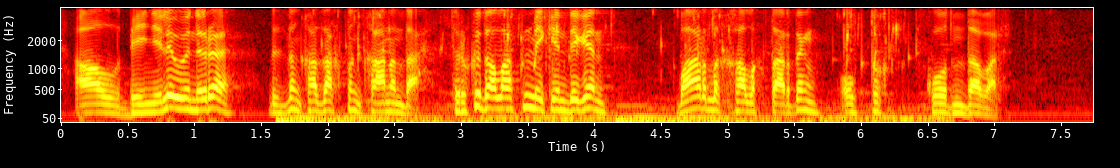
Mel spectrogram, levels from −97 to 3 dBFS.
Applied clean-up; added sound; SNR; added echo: none; Water / Liquid; 10 dB; none.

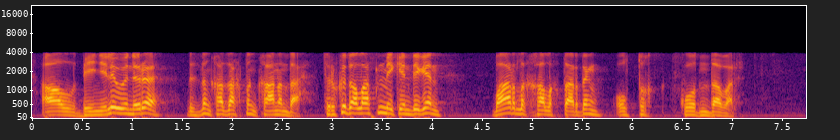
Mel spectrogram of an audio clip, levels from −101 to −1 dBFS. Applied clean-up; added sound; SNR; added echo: none; none; none; none.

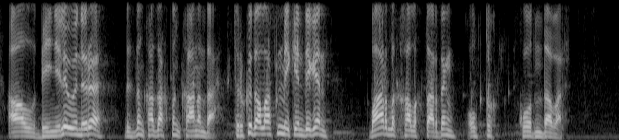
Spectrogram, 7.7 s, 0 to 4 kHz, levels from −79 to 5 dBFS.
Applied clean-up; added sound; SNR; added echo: neural separator model SepFormer DNS4.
